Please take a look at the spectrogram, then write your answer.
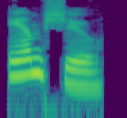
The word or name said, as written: amshu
